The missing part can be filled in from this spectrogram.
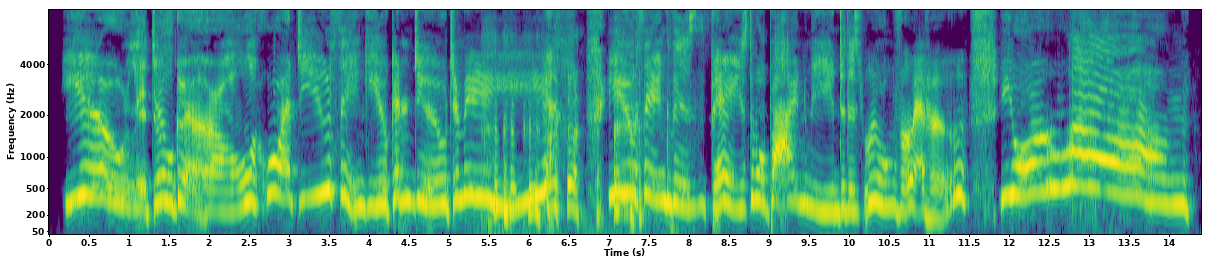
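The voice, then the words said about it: Demonic character voice. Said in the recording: “a demonic voice. ... that demon voice”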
